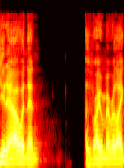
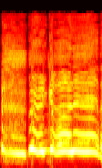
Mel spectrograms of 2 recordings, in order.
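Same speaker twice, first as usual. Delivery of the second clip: very high, drawn-out tearful squeal; re-enacted happy bawling; bawling with joy; 5 dB louder, much slower than usual. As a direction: wail the happy news, loud and long. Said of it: "I was bawling".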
